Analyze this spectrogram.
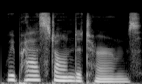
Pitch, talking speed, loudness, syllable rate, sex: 160 Hz, 210 wpm, -14 LUFS, 4.7 syllables/s, female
